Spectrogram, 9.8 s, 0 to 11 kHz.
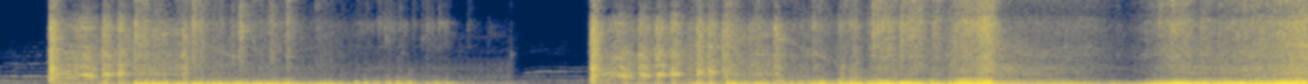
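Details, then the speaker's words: AJ30 Jaguar / Ford Duratec V6 in a Gilburn Invader on ME360 ECU, started after setting both cams to advance the same: runs roughly, dies, restarts to uneven idle; persistent stalling, owner thinks worse when cold, cause unknown. "Now, I do still have a persistent problem of stalling. It's worse when it's cold, but um this is a detail, but um is it worse?"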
